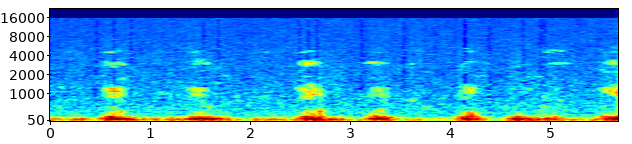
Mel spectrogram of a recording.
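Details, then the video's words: Tired domestic cat resting on a wooden desk in great heat, breathing quickly and with effort while purring: a low rumbling purr swelling and fading in rapid rhythmic pulses, each surge paired with faint higher breathy tones, in a quiet room. "Asmr Cat Purring And Whispering Sound"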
